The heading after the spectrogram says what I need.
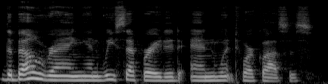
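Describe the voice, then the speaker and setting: A woman narrating a scripted first-person story in a measured, deliberate way. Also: mid-range voice, darkish tone. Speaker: audiobook-style reader of fan fiction.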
